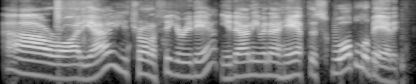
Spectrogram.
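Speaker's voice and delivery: put-on British accent. Streamer joins the British joke for her friends, in a hammed-up cockney accent. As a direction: do a cartoon cockney bloke, all swagger. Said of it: "The British are infecting me".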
